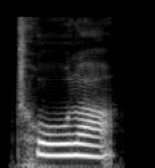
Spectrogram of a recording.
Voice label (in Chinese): "除了", Chinese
